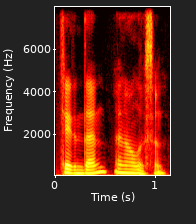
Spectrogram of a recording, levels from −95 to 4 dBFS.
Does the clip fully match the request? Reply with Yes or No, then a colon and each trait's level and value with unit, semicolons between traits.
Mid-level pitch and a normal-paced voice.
No: medium, 170 Hz; fast, 310 wpm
